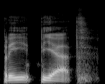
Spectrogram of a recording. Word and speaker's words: Pripyat: voy a pronunciarla bien, Pripyat, Pripyat, una ciudad de Ucrania.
